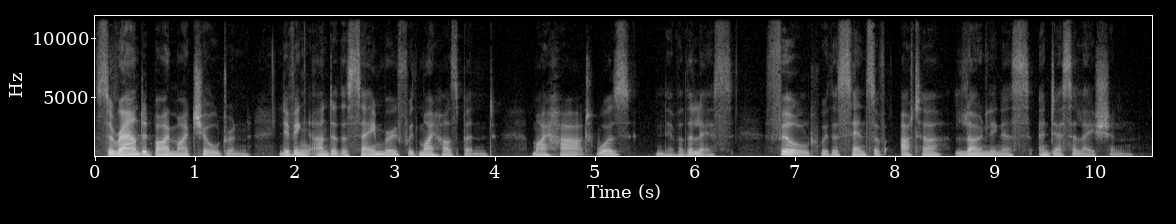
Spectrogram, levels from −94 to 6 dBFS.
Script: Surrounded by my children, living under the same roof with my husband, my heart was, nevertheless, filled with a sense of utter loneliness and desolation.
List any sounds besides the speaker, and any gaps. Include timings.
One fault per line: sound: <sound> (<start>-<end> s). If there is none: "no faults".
no faults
